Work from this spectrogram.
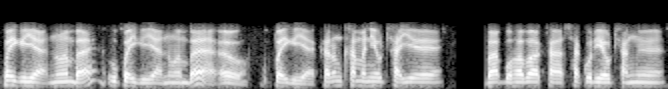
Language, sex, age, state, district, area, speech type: Bodo, male, 45-60, Assam, Udalguri, urban, conversation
